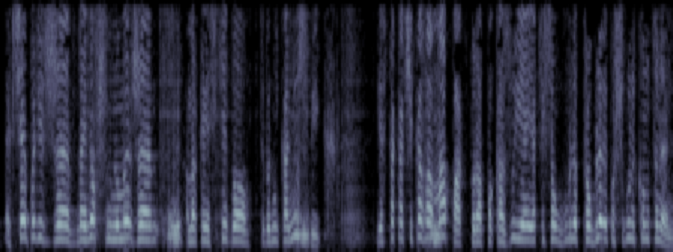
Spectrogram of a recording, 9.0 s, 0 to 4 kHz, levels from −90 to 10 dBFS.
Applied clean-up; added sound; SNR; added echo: neural mask model RNNoise.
